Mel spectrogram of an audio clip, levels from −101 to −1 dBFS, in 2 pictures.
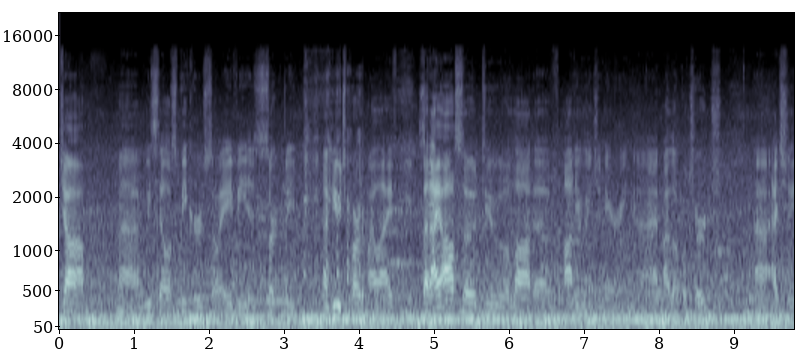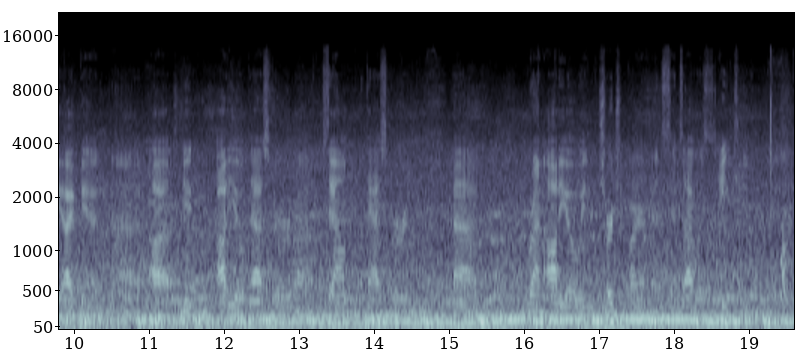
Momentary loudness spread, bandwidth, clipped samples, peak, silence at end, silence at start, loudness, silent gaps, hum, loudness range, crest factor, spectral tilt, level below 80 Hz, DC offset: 5 LU; 11 kHz; under 0.1%; -8 dBFS; 0 s; 0 s; -30 LUFS; none; none; 4 LU; 20 dB; -7 dB/octave; -42 dBFS; under 0.1%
